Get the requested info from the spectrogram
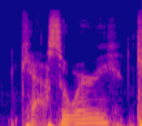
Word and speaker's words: cassowary: How do you pronounce this? – Cassowary.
